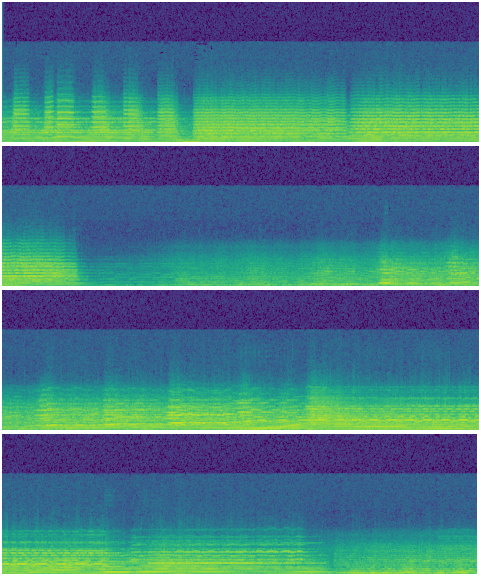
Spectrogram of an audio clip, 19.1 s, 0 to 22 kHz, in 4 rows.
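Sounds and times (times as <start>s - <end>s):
orchestral dance music with brass: 0.0s - 19.0s.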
